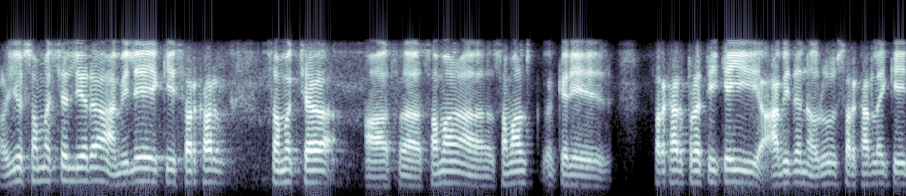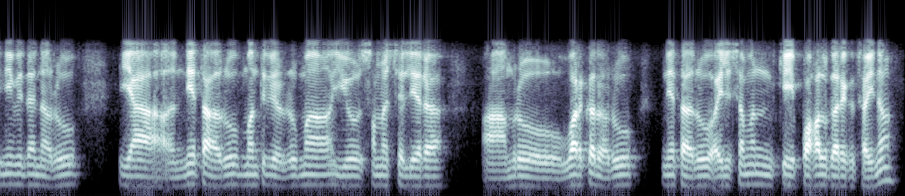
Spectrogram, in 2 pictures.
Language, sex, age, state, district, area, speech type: Nepali, male, 60+, West Bengal, Jalpaiguri, rural, conversation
